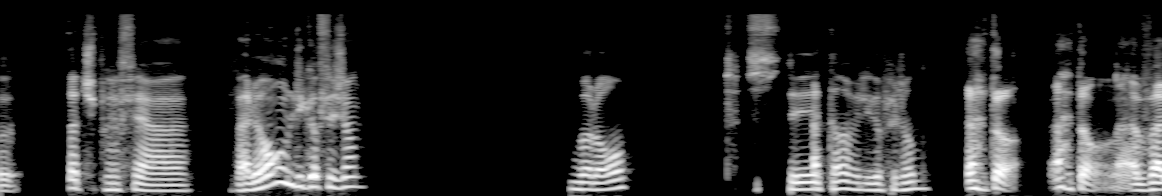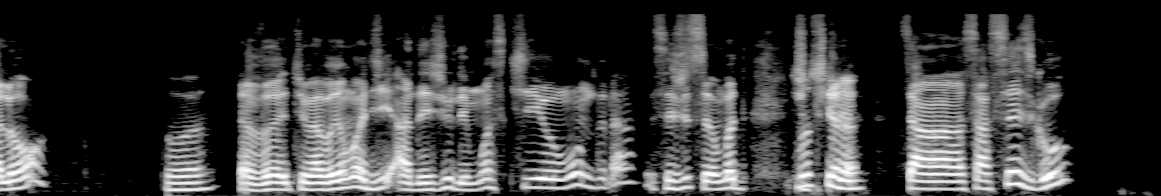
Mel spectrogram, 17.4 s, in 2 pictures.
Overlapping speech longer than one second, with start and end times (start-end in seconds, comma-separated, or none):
none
